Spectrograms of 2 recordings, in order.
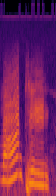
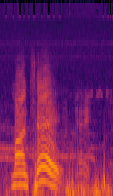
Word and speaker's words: Montini: Monty and forgive me I've had it all wrong. It's Monte the French pronunciation.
